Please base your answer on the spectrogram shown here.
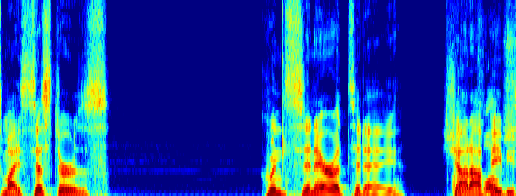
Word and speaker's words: quinceañera: It's my sister's quinceanera today. Shout out, close. baby sister, the biggest Niner fan I know. What is quinceanera? It's like look at you with that pronunciation, emphasizing that N with the accent.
